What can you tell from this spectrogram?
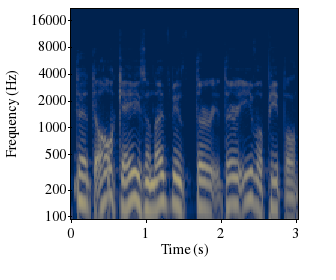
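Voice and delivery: lightly mock the accuser; put-on voice of an imagined critic; imitating critics. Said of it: "people are gonna say".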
